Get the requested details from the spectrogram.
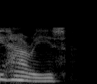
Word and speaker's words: Harries: J-E-N-N-Y-C-H-A-N. – Number seven. – Wendy Harries. That's H-A-R-R-I-E-S.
